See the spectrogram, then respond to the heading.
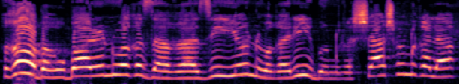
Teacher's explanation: الغين هو الحرف التاسع عشر من حروف الهجاء، مخرجه من بين أدنى الحلق إلى الفم قربا لها، وهو مجهور وأيضا رخو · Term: حرف الغين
